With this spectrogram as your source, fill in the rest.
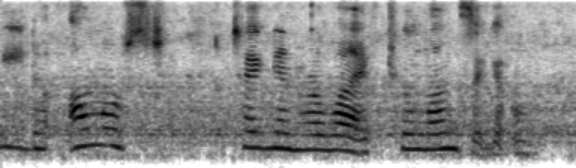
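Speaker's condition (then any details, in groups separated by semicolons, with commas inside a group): Cerebral palsy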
